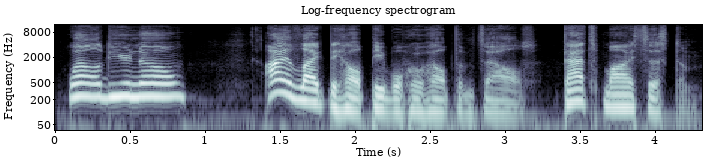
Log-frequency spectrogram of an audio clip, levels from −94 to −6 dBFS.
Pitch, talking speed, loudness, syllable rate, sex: 145 Hz, 195 wpm, -19 LUFS, 5.5 syllables/s, male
